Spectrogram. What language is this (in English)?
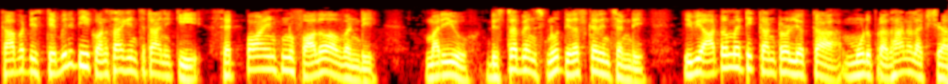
Telugu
